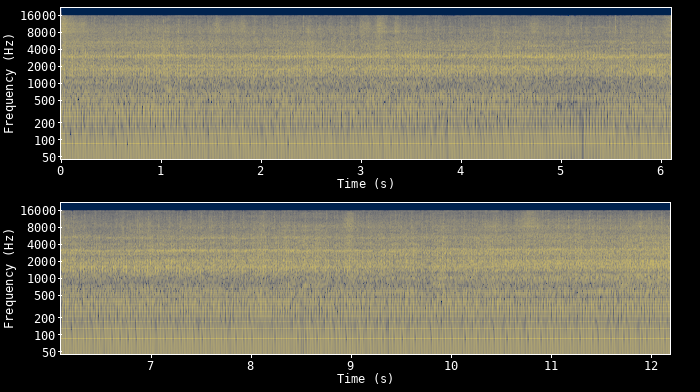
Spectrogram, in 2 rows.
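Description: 2004 Kawasaki ZX-10R's inline-four engine running steadily at low revs, with no revving.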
